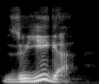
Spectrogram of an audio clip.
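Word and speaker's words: Zúñiga: It's an Enye, so Zuyiga. Jose Zuyiga, I think.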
